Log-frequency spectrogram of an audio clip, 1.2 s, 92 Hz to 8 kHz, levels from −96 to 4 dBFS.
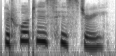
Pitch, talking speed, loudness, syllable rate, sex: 250 Hz, 205 wpm, -16 LUFS, 5.9 syllables/s, female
